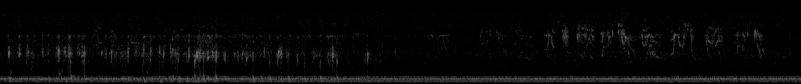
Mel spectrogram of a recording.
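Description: Small birds chirping in quick runs: a lower, busier run over the first three seconds or so, then a higher-pitched run from about five seconds in. A steady low hum lies underneath.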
